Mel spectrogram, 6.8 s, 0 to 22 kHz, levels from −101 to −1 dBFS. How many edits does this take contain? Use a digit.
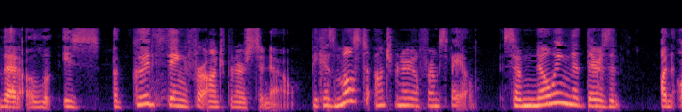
2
